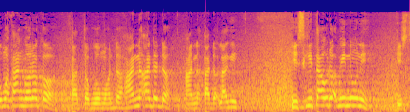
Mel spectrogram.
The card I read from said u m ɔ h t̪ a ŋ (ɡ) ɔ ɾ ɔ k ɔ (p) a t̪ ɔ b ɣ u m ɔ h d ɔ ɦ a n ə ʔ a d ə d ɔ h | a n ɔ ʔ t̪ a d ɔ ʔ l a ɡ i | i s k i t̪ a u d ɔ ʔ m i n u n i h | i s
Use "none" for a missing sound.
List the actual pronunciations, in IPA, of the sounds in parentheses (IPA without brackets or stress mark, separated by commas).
ɡ, k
